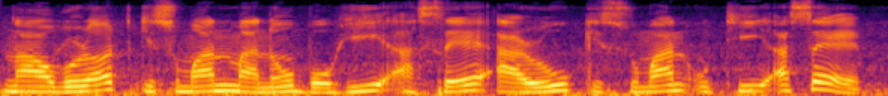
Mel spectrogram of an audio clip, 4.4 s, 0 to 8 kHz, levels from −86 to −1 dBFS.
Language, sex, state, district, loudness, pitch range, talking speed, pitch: Assamese, male, Assam, Sonitpur, -11 LUFS, 155-175 Hz, 120 wpm, 160 Hz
